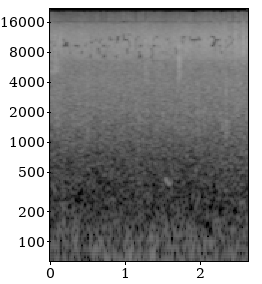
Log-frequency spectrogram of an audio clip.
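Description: Steady rain falls in the video game The Invisible Hours, a constant even hiss of drops on surfaces throughout, with no other sound standing out.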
